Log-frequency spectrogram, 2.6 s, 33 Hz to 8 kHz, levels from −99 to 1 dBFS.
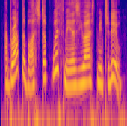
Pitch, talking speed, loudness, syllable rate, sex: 225 Hz, 305 wpm, -18 LUFS, 6.4 syllables/s, female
